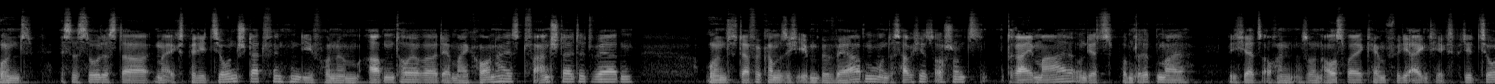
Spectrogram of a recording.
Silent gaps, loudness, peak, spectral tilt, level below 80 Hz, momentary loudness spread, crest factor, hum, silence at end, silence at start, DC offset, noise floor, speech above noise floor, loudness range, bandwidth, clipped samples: none; -31 LUFS; -8 dBFS; -3.5 dB/octave; -60 dBFS; 7 LU; 22 dB; none; 0 s; 0 s; under 0.1%; -54 dBFS; 23 dB; 2 LU; 16 kHz; under 0.1%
